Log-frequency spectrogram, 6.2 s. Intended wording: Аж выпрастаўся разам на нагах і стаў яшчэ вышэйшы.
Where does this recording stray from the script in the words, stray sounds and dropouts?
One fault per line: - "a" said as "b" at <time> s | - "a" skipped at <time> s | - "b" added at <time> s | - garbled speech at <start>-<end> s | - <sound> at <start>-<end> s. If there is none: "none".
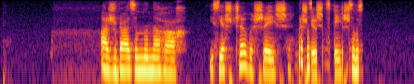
- "выпрастаўся" skipped at 1.7 s
- "стаў" skipped at 3.2 s
- garbled speech at 4.4-5.4 s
